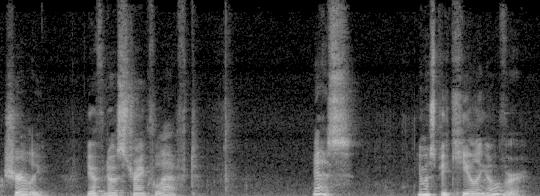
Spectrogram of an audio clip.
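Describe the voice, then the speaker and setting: An anxious little storybook ant, put on by a man reading aloud. The voice lifts well above an everyday male pitch and exclaims with urgent concern and astonishment. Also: big pitch swings, measured pace. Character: anxious, astonished fellow ants calling up to a friend.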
